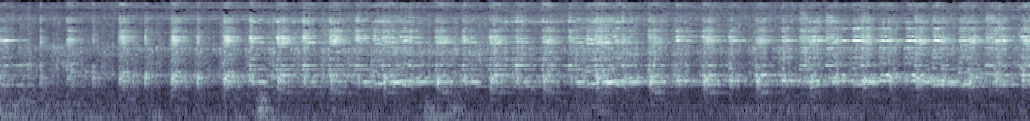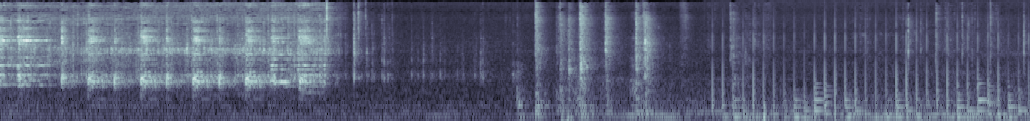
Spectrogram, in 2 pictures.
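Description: A light-up gear dolphin toy playing its electronic tune, which cuts off suddenly about two-thirds of the way through. A few sharp plastic clicks and knocks follow as the toy is handled.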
